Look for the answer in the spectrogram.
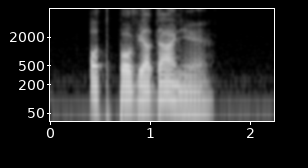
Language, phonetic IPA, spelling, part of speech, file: Polish, [ˌɔtpɔvʲjaˈdãɲɛ], odpowiadanie, noun, Pl-odpowiadanie.ogg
